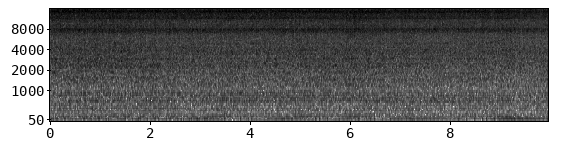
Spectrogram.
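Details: 1945 Ford 2N loader tractor after electrical rewiring, steady even low idle without stumbling or misses, about 10 oil pressure and charging; runs smoothly until it quits, possibly out of gas.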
